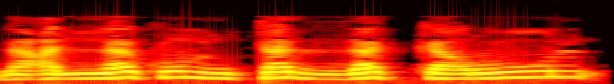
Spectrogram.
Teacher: قرأ قالون بتشديد الذال هكذا: لعلكم تذكرون، على إبدال التاء ذالا وإدغامها في الذال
